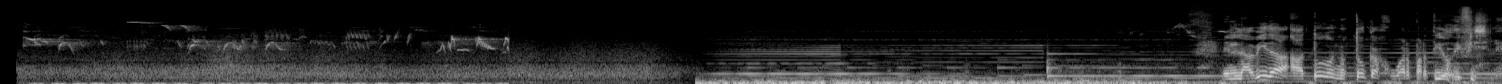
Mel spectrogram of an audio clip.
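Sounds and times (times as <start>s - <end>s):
small birds chirping: 0.2s - 5.1s, 11.2s - 12.8s.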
